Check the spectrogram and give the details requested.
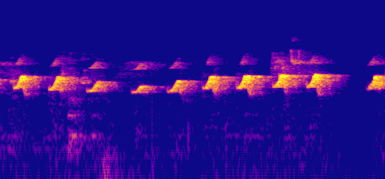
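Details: Male cockatiel singing to stimulate a female to mate: a steady series of clear, upslurred whistled notes, each about a third of a second long, repeated roughly three per second with faint harmonics above.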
